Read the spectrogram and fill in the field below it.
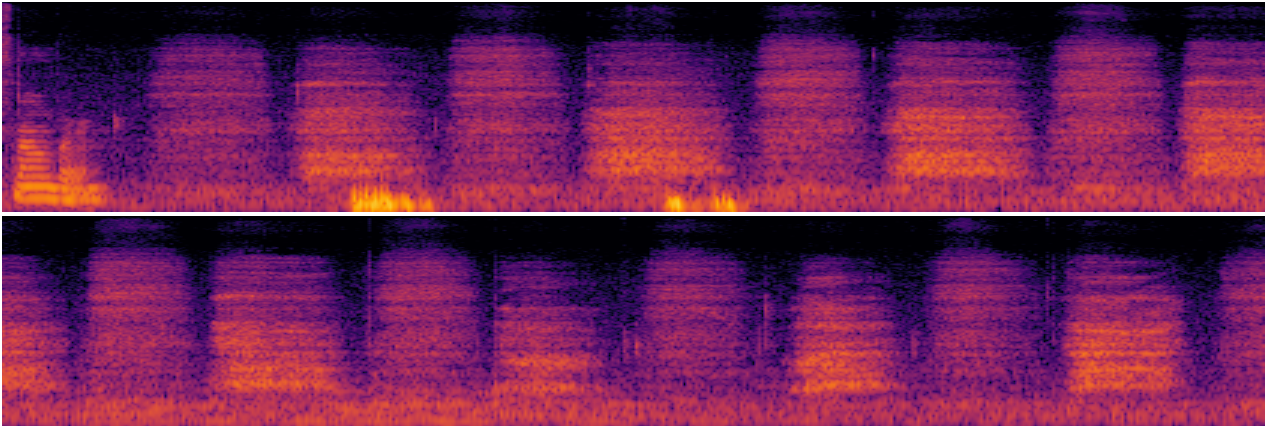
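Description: A young woman whispers softly and slowly, very close to a microphone.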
